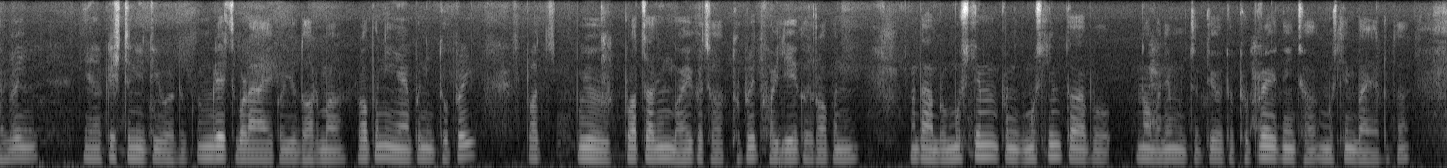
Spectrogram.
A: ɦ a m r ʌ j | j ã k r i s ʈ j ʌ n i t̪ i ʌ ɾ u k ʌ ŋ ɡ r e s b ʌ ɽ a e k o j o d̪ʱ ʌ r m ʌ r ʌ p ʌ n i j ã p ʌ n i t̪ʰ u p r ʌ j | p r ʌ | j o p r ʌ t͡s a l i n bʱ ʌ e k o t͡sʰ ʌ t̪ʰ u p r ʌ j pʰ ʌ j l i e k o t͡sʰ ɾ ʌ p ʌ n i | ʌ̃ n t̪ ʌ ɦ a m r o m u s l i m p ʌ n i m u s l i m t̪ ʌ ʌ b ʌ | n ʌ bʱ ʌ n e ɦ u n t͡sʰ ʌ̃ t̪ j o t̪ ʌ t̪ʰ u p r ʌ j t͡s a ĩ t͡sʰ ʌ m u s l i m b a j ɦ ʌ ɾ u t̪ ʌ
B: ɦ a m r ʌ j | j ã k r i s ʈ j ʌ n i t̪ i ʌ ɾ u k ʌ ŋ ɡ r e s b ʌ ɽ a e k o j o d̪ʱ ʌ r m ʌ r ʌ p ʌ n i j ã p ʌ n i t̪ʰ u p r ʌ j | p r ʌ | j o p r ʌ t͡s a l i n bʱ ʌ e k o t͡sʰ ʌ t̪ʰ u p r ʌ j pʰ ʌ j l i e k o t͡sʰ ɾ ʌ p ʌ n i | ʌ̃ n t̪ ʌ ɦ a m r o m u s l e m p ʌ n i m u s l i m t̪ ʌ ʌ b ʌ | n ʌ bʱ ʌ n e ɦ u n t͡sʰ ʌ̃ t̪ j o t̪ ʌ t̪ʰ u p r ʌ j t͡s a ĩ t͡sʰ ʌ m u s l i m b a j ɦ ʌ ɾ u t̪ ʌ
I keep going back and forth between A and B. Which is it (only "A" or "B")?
A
